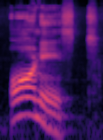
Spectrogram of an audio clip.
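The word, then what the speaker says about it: honest: মানে এখানে কি হয়েছে এখানে অ এর মত উচ্চারণ হয়েছে হ এর মত কিন্তু উচ্চারণ হয়নি তার মানে অ দিয়ে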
